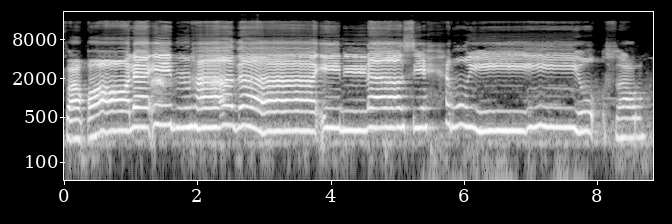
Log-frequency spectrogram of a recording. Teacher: ان پہ اظہار ہو رہا ہے، نون ساکن کے بعد ہا حروف حلقے میں سے ہے تو ادھر اظہار ہوگا، اخفا نہیں ہوگا. ہاذا پہ مد منفصل ہے، 4 الف مد ہے، 4 الف کے برابر ہم نے اس کو کھینچ کر پڑھنا ہے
